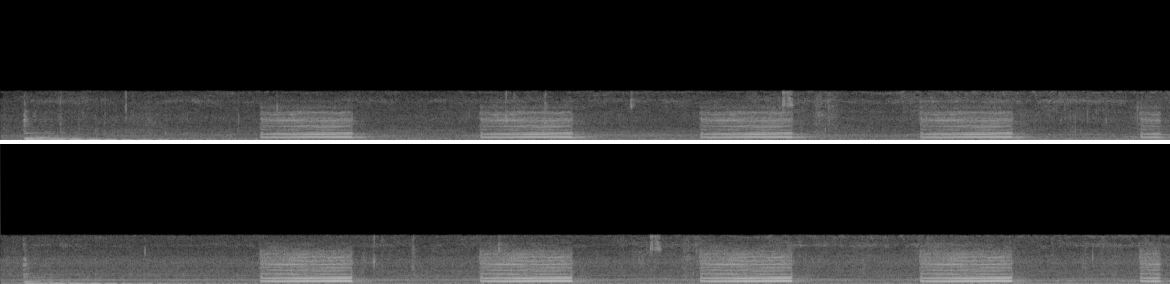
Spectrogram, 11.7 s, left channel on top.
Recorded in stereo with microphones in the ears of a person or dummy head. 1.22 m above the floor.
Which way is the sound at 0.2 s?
40° right (ahead or behind).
